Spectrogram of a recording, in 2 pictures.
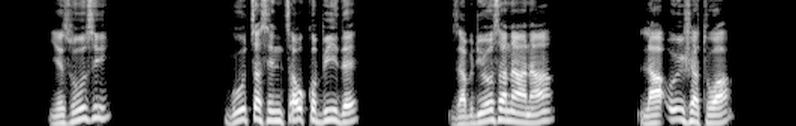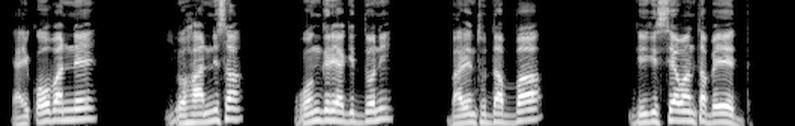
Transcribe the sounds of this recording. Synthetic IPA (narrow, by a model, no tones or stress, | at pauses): jɛs̬uːs̬ɪ | ɡuːt͡sːɐs̬ɪnt͡sːɐwkːɔbiːd̪ɛ | zɐbɪd̪ɪjo̞ːs̬ɐnaːnaː | laːʔʊɪʃ̬ɐt̪ʊwaː | jɐ̰jkʼo̞ːbɐnːɛ | jɔɦaːnːɪsɐ | wɔŋɡɛɾɪjaɡɪd̪ːɔn | bɐɾɛnt̪ːʊd̪ɐbːaː | ɡiːɡɪsːɪjaːwɐnt̪ːɐbɛʔe̞ːd̪ːɐ̥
